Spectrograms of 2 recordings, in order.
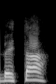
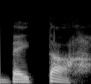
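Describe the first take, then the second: First: The word ends on a plain open vowel. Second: The word ends with an audible breathy h sound. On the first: This is how people say it today. "They'll say beta" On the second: This is the original pronunciation. "even though that's how it was originally pronounced"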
